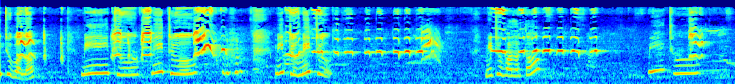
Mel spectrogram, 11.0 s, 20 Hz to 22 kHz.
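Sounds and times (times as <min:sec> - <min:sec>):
cockatiel squeak: 0:00.2 - 0:01.0, 0:01.7 - 0:03.5, 0:04.2 - 0:06.7, 0:07.4 - 0:09.2, 0:10.3 - 0:11.0
cockatiel whistling: 0:04.3 - 0:06.7, 0:07.4 - 0:09.1.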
